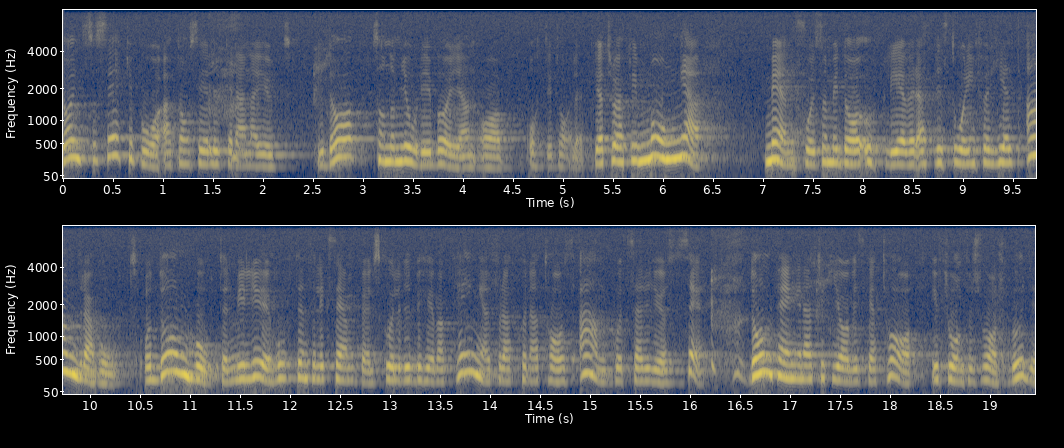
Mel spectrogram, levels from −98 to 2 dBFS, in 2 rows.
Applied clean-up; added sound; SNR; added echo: neural mask model Resemble Enhance denoiser.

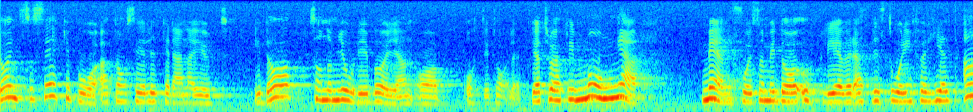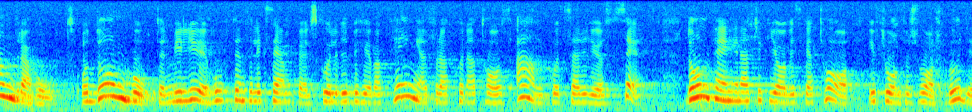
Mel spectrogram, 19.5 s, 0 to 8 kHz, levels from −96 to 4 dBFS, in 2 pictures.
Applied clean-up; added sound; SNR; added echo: none; none; none; none.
